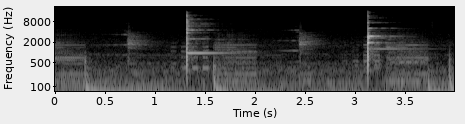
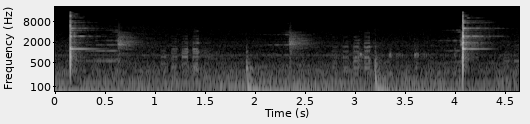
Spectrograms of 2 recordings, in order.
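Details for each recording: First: Ring test on a new grinding wheel before mounting, tapped gently with a sturdy tool in a quiet room: two taps each give a clear, lasting metallic ring, so the wheel is intact (a dull, muffled ring would mean a crack). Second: Ring test on a new grinding wheel resting on a finger, tapped with a sturdy tool: a dull, muffled ring that dies quickly, meaning the wheel is most likely cracked and should not be used.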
